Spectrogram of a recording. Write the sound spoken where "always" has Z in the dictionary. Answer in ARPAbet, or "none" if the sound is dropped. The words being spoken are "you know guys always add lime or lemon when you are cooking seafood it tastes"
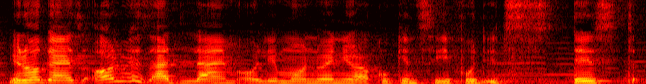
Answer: Z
